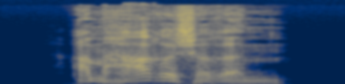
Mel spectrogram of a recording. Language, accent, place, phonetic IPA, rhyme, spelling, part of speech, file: German, Germany, Berlin, [ˌamˈhaːʁɪʃəʁəm], -aːʁɪʃəʁəm, amharischerem, adjective, De-amharischerem.ogg
- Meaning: strong dative masculine/neuter singular comparative degree of amharisch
